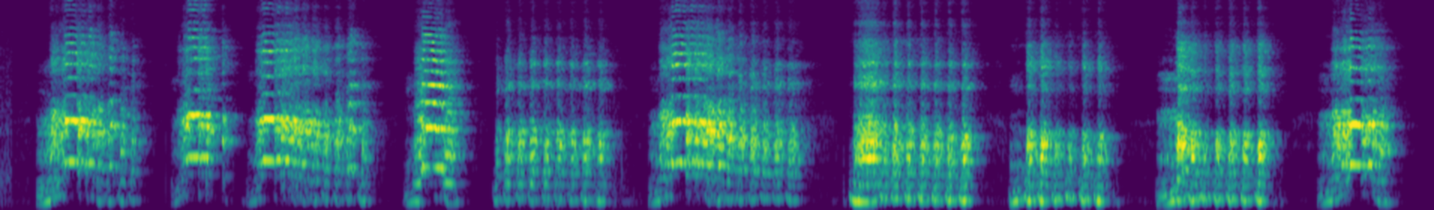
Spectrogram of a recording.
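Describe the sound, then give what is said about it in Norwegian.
A goose call whistle blows about eleven loud, reedy honks in an uneven series, each a short harsh burst separated by brief pauses, closely mimicking a greylag goose with no voices present. “Når du lukker med grovhusfløyta, så består det av to lyder. Du har den høye en, som er den Og så har du den lave en,”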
